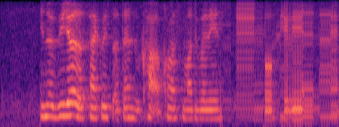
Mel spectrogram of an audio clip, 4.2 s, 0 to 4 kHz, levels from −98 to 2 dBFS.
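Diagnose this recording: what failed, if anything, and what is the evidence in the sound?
Call processing, most likely discontinuous transmission at the sender: from 0.0 to 0.5 s the real room background is swapped for comfort noise. The background, about 26 dB below the loudest speech, turns steady and featureless, and drops by about 3 dB.

Buffer or jitter-buffer stage: from 2.75 s to the end, the playout likely ran short of fresh packets and kept repeating the last 20 ms block. That produces the robotic sound from repeated short buffers, a rigid metallic buzz at 50 Hz across about 70% of that stretch.

Sound dropped by the voice detector: inside that buzzing stretch, the sender's detector likely misjudged the speech as background twice. Brief gaps of comfort noise, 3.28 to 3.30 s and 3.48 to 3.50 s, replace the speech, losing 10 ms and 20 ms of it, within the narrowband 4 kHz call audio.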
